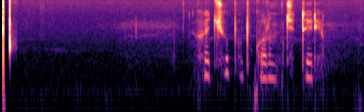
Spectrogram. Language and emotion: Russian, neutral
